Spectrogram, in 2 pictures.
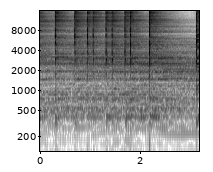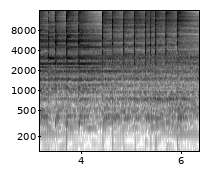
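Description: Hand-hammered 20-inch Landmark Brilliance cymbal played with a drumstick: a steady run of stick strikes, about three to four a second, over a long shimmering wash, with a louder hit about three seconds in.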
